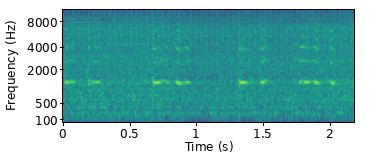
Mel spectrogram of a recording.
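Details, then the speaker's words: Nissan Terrano (same as Renault Duster) 2.0 engine, 47,000 km, running: thin, high cricket-like chirps in irregular bursts that seem to come from the flywheel or release bearing area. Crankcase ventilation (PCV) valve chirps under vacuum; it stops when the dipstick is pulled. "Скрип, щебетание, крики сверчков вернулись. Вытащите щуп. Всё исчезло. Это клапан подачи газа в картер."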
